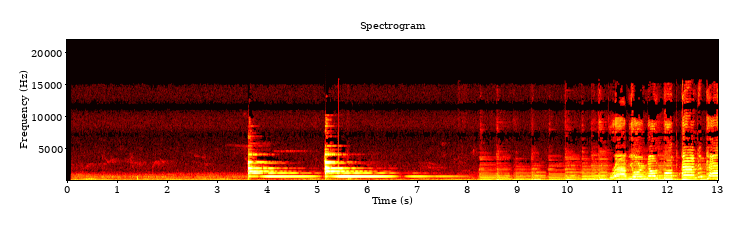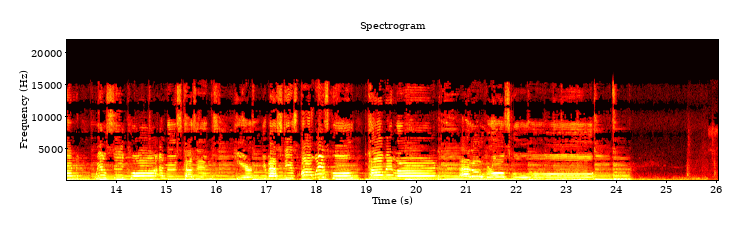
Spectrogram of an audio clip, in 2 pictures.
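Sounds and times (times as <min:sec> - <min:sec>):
large bell ringing: 0:03.6 - 0:08.0
acoustic guitar strumming: 0:04.1 - 0:24.3
person singing: 0:10.8 - 0:23.6.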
